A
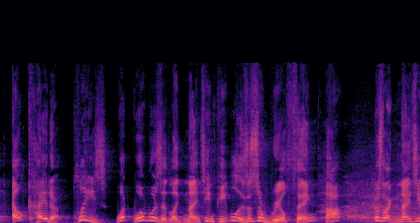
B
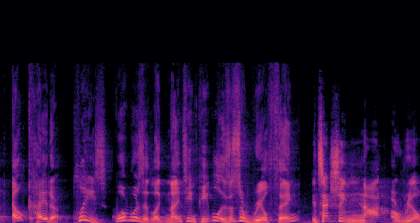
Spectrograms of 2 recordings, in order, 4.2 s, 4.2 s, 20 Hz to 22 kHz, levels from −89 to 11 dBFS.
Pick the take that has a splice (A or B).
B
